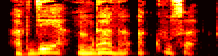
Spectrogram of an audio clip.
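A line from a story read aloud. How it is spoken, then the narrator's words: Whispered question. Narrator (Russian): шепотом спросил я Хехельфа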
